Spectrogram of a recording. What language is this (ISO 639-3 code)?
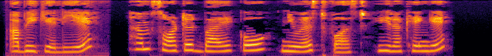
hin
